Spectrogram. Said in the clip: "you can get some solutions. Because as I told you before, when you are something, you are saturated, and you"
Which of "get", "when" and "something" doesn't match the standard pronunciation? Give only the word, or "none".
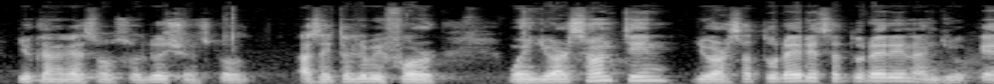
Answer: something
